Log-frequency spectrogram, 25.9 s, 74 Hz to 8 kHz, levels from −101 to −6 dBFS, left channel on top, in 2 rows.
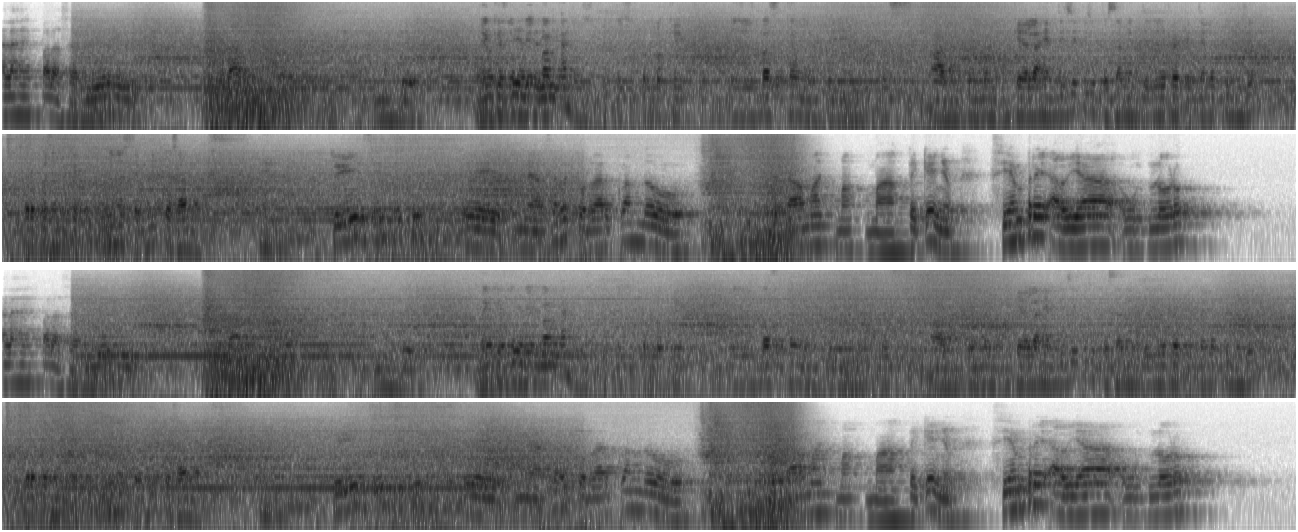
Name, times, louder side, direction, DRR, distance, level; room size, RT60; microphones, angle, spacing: voice 1, 0.0-1.4 2.0-3.4 3.7-4.3 4.7-5.6 16.2-19.8 20.6-24.7, left 3 dB, 90° left, 7 dB, 0.9 m, -27 dB
sound 1, 0.7-18.8, equal, 10° right, 1.3 m, -29 dB
sound 2, 2.0-20.9, right 1 dB, 70° right, 2.8 m, -31 dB
voice 2, 4.7-12.6 13.2-15.8, left 2 dB, 25° left, 5 dB, 0.6 m, -29 dB
14.5 x 7.2 x 3.3 m, 1.0 s
head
